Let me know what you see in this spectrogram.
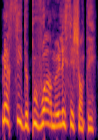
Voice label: levelup, fr; Cookie Run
